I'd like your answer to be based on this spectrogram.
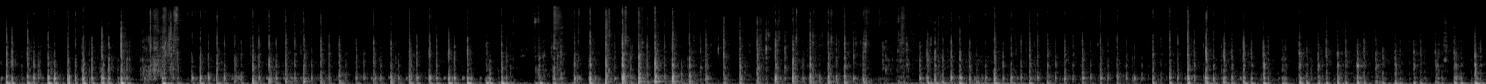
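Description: Gloved fingertips tap quickly and steadily on a medium plastic cleaning-product bottle, full of liquid and held in both hands. The taps are soft, dull and low, with a hollow tone near 270 Hz and little brightness. Each tap dies away almost at once.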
